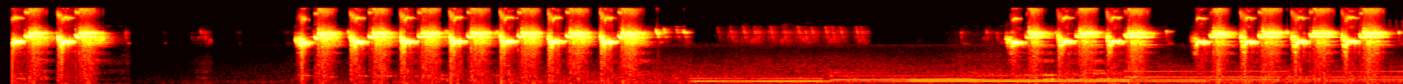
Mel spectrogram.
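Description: Bar-winged prinia (ciblek) calling: bursts of loud, sharp, rapidly repeated chirps, about three a second, broken by pauses, played as a lure call to set a caged ciblek singing. In the gap a faint low steady tone runs under it.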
